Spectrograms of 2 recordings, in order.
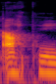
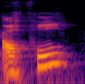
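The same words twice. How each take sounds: First: It is said with a standard 'a' vowel. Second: It is said with an 'o'-like first vowel. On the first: "instead of saying apple" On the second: "we'll say apple. So sometimes we use an O for an A"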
